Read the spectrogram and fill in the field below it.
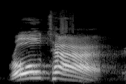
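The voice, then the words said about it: Put-on Alabama accent. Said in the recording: “with an Alabama accent,”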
